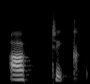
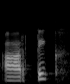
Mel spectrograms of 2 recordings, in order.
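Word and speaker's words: Arctic: The next word is Ark-tuhk. You say Ark-tuhk and not Ar-tic.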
